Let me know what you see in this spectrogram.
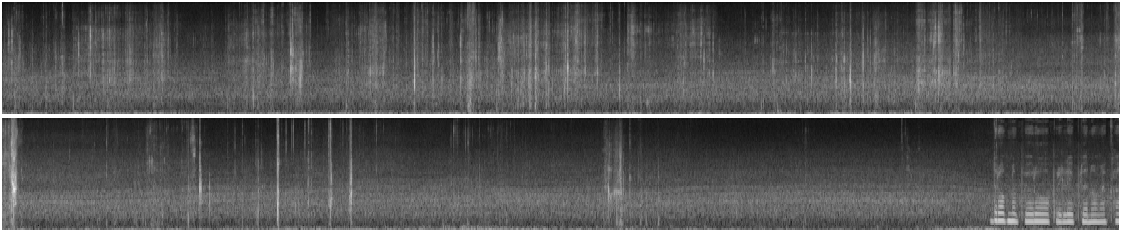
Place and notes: river Drava, Loka - snow poem
winter, spoken words, snow, frozen stones, steps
